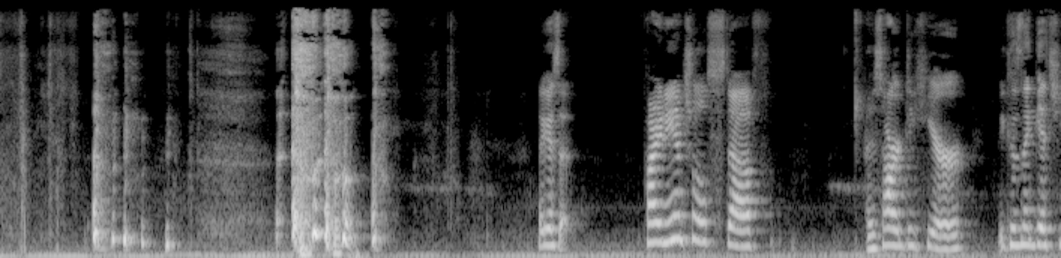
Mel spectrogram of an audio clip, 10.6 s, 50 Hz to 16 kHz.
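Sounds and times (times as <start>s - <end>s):
person coughing to clear phlegm during a mucus cold: 0.9s - 1.9s, 2.8s - 4.0s
soft breathing: 1.9s - 2.8s
speech: 5.4s - 5.8s, 6.4s - 7.7s, 8.7s - 10.6s.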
